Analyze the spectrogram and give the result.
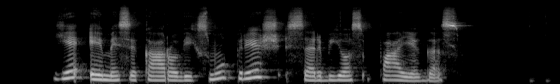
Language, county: Lithuanian, Utena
